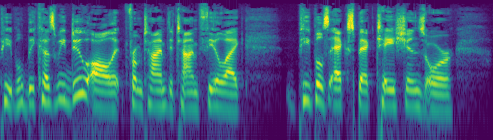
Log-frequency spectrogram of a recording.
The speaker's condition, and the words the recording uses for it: None; typical speech.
